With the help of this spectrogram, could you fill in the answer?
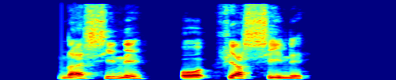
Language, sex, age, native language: Icelandic, male, 40-49, Icelandic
